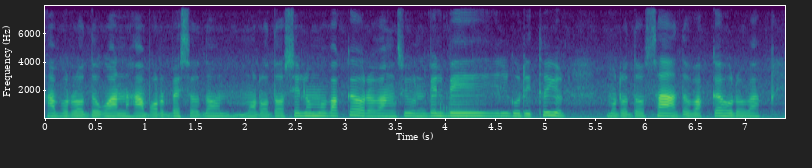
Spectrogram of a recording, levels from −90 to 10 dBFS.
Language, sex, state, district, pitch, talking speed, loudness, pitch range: Chakma, female, Tripura, Dhalai, 180 Hz, 145 wpm, -21 LUFS, 175-200 Hz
